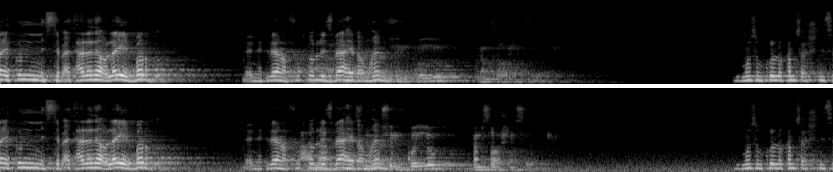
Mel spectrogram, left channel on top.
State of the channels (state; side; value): noise; right; rumble, 25 dB below the sound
